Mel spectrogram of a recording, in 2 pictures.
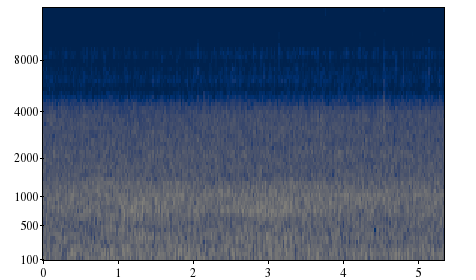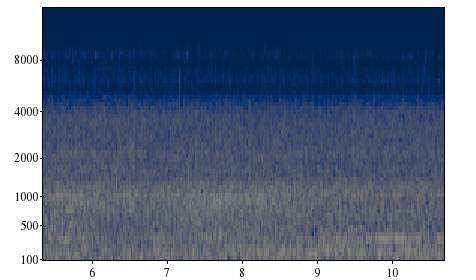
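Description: Sliced saba bananas frying in shallow oil in a pan, a steady sizzle, the slices at the golden-brown stage.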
